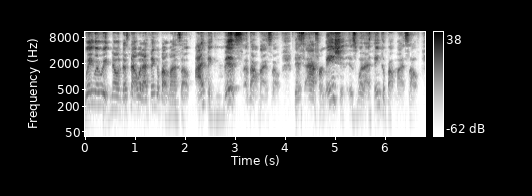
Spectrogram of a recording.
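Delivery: ordinary talk, nothing marked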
